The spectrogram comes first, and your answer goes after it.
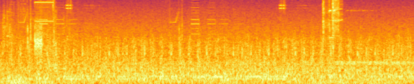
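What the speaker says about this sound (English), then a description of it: "Looks like the arms dealer's chopper is going to patrol for the security forces" An arms dealer's patrol helicopter in Metal Gear Solid V: The Phantom Pain drones steadily overhead, a continuous rotor thrum with faint game beeps and clicks over it.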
